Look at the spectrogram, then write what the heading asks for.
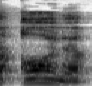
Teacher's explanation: قاف مفتوحة بعدها ألف، مفخمة مرتبة أولى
